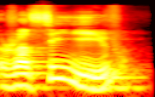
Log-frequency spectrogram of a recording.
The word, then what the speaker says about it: receive: you take another word receive receive are the C in spelling the C in spelling is pronounced as Sur receive but we come back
